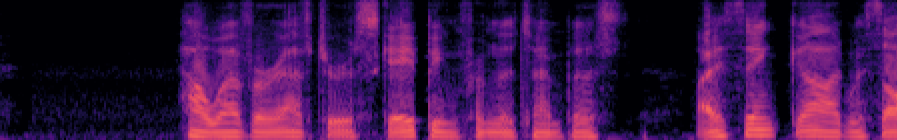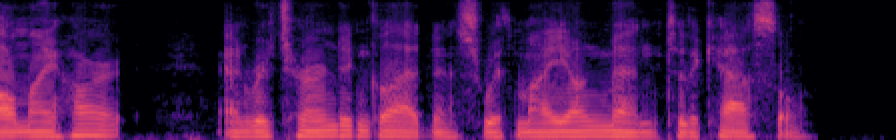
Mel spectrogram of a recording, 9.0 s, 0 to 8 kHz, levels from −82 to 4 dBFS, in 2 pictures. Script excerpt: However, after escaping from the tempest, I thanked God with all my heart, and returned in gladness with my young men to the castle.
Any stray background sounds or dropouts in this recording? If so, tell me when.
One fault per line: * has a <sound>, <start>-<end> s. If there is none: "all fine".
all fine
